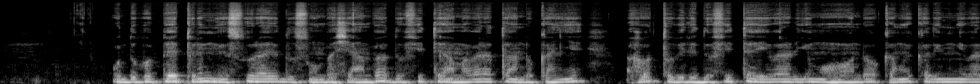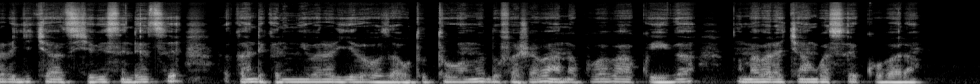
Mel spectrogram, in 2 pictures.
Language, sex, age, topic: Kinyarwanda, male, 25-35, education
